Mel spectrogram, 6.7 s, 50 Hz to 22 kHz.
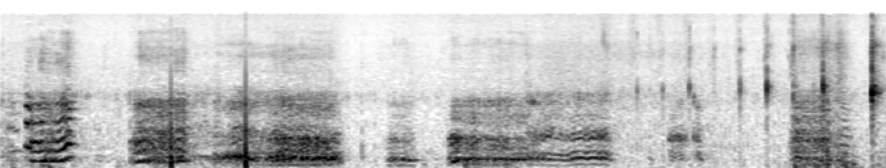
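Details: Young Griffon dogs, a 40-day-old litter of three males and four females in Cairo, making rough, buzzy little growls and droning whines in short runs, separated by brief pauses, with soft rustling in a small room.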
